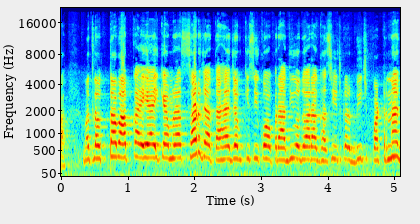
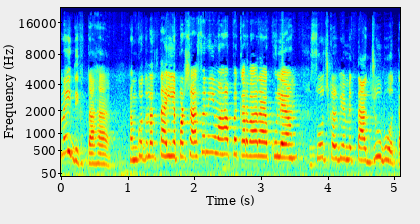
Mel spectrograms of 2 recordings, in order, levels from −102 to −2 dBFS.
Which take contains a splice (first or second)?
second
